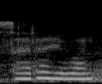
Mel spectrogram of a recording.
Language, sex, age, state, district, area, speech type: Gujarati, female, 18-30, Gujarat, Kutch, rural, spontaneous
